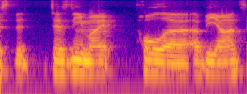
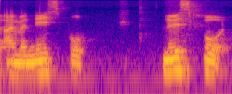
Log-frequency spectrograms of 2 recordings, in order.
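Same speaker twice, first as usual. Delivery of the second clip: quick mock Kiwi "nice boy" with "nice" said like "nes"; mock a New Zealand robot saying "I'm a nice boy"; New Zealand accent. Cohost mocks IG-11 in a New Zealand accent. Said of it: "in New Zealand accent".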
